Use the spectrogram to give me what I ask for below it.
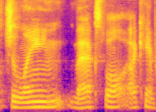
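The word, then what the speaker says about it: Ghislaine: Uh, what's how you pronounce Gelain Maxwell? I can't pronounce her name. Just lane.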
